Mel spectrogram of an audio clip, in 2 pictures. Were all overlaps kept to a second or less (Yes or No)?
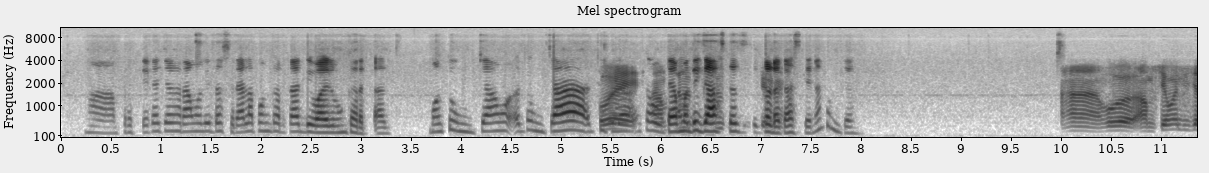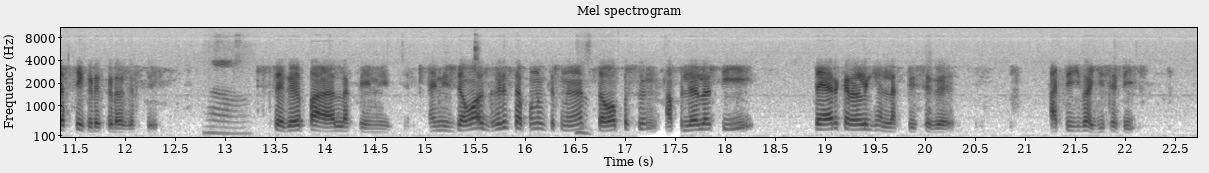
No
